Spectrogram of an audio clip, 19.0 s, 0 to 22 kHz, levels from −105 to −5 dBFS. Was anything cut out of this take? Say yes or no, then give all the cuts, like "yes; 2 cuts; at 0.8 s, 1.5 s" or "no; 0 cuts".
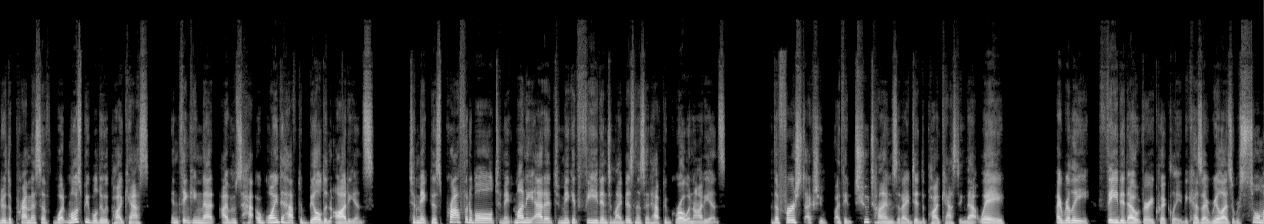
no; 0 cuts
